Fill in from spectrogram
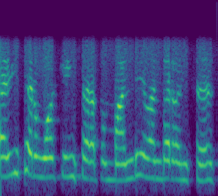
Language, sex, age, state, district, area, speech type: Tamil, female, 30-45, Tamil Nadu, Dharmapuri, rural, conversation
